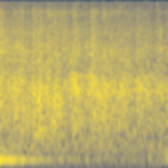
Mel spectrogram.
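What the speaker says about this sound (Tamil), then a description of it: "Anna Zohra கைதட்டுங்க please" Applause from an audience at a Nagarathar community gathering in Tamil Nadu, a steady wash of clapping filling the whole stretch at a moderate level, with a faint hum underneath and no voices on top.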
